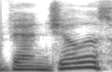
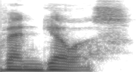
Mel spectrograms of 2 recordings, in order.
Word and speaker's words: Vangelis: punchline punchline artist vanel is it Vangelis or Vangelis I think both pronunciations are um technically legitimate but I'm not sure if uh anyone is preferable preferred by him or uh whatever but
